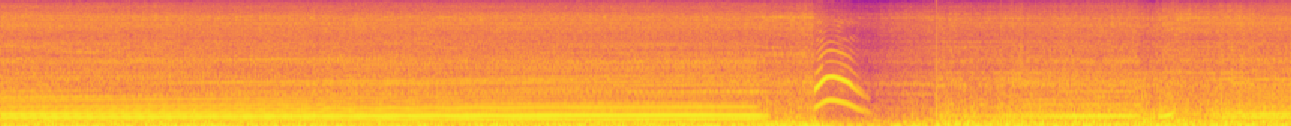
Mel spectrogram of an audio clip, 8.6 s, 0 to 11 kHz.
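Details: 1974 Honda MT250 Elsinore after tuning fixes, wide open throttle on a top-speed run reaching about 75 mph, first time reaching redline: clean, high, steady note with a quick drop and recovery on the shift, previous crackling gone; normal.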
